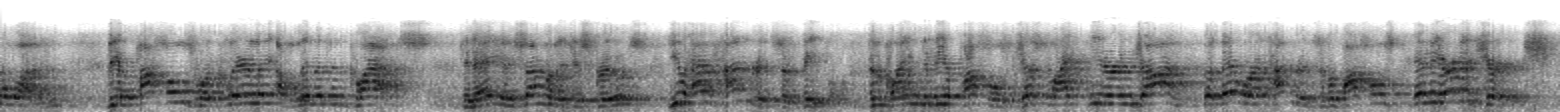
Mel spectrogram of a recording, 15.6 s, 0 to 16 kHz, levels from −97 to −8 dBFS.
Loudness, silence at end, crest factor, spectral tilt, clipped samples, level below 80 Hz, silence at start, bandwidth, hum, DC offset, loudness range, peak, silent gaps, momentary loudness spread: -20 LUFS; 0 s; 18 dB; -6 dB/octave; under 0.1%; -56 dBFS; 0 s; 6.6 kHz; none; under 0.1%; 2 LU; -2 dBFS; none; 8 LU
